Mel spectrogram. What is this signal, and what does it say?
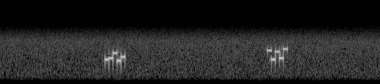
Five-tone selective call (EEA), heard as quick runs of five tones, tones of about 40 ms. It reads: 23714 92830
